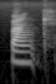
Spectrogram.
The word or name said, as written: bank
